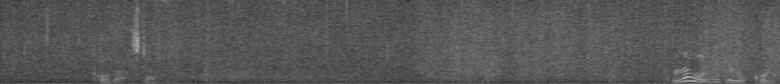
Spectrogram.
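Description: Water rushes and splashes down a small waterfall.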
